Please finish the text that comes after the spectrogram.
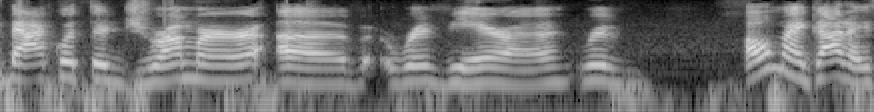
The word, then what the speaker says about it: Reverya: I am back with the drummer of Reverya.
